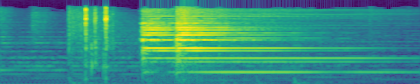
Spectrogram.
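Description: Subscribe-button animation sound effects: two quick mouse clicks about half a second in, then a bell notification chime struck once, its several tones ringing and fading out over about a second and a half.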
